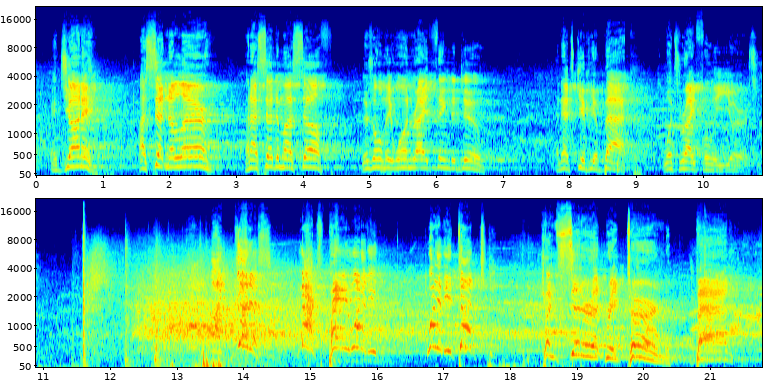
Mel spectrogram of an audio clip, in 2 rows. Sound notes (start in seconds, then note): 11.6 Badd Blaster blasts; 12.5 spectators cheering; 21.6 groaning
